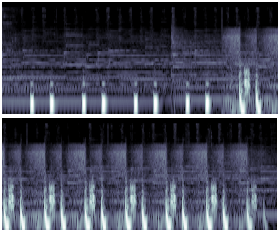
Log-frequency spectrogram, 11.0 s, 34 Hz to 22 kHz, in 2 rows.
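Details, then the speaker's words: 68-year-old man with aortic and mitral valve leaks, first noticed on stethoscope at a pre-endoscopy check-up and confirmed by echocardiography: lub-dub, then a harsh whooshing murmur between beats, like 'duk ser', not a round 'duk dok'. "kalau orang suara sehat itu jantungnya klepnya bagus itu bunyinya bulat duk dok duk duk duk kok ini kayak duk duks ser gitu"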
